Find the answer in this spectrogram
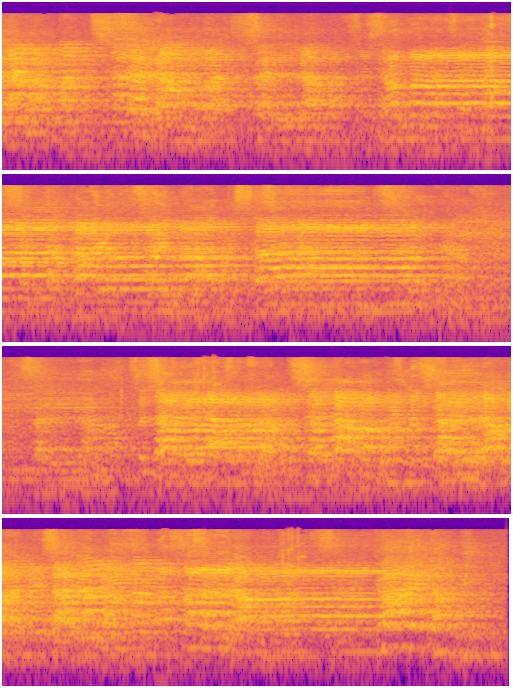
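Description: Choir of teenage boys singing a cappella in several parts, holding chords in phrases that break off briefly every few seconds.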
